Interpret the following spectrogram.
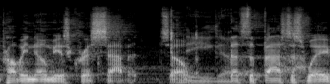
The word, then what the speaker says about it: Sabat: just became Sabbath it should be zabat s z B- a t M but it just became sabbot at some point and I jok that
